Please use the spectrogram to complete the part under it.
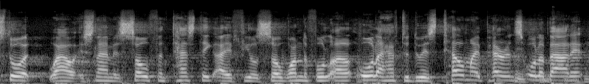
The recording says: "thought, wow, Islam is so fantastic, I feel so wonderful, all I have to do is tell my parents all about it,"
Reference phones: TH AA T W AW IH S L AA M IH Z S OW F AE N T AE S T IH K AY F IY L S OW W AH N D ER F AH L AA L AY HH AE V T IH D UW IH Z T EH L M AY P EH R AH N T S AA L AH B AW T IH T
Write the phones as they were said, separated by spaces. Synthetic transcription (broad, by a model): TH AA T W AW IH S L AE M IH Z S OW F AE N T AE S T IH K AY F IY L S OW W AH N D ER F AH L AA L AY HH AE F T IH D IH IH Z T EH L M AY P EH R AH N T S AA L AH B AW T IH T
